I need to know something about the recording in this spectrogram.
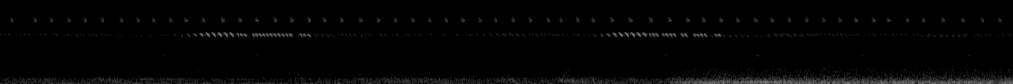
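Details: Autumn insects in Japan: a fast, evenly pulsed high ticking runs throughout over a steady thin trill. A louder buzzy trill swells near two seconds and again near six, over a low rumbling background.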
